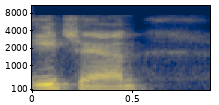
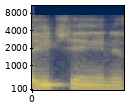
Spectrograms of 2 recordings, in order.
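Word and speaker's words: Achane: And that's Devon Achan. I guess he pronounces it Achan. – I don't know. – That's what he said. – I saw. – Even though he's been called Achan his entire college career and NFL career so far, it's now Achan after a big, three touchdown game, I think it was.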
